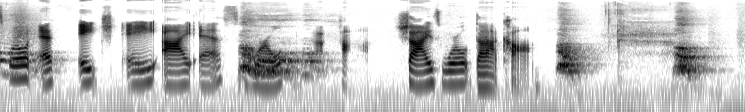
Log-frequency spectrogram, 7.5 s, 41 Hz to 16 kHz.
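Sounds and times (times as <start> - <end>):
speech: 0.1 - 5.4
dog barking: 2.4 - 3.4, 5.6 - 6.0, 6.7 - 7.2.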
